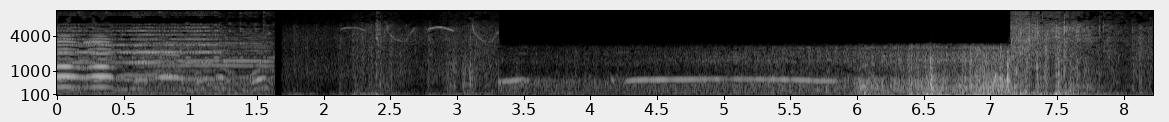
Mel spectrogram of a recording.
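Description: Several horns blaring together at different pitches, cut off abruptly under two seconds in. Then quieter trail noise from a mountain bike, with a run of clattering knocks and a laugh near the end.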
